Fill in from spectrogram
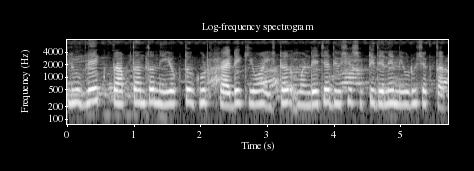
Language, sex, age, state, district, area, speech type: Marathi, female, 45-60, Maharashtra, Amravati, rural, read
